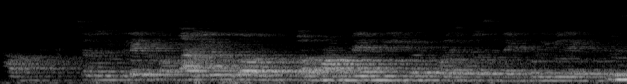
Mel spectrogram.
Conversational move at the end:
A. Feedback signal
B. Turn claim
B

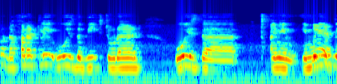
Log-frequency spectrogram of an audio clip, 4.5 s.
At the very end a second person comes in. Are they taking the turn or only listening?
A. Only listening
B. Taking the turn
B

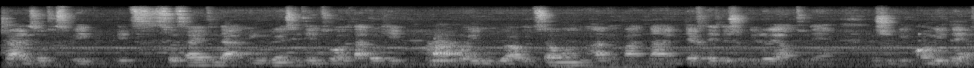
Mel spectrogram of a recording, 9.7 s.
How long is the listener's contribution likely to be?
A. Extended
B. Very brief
B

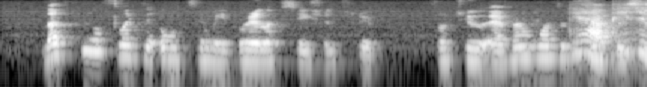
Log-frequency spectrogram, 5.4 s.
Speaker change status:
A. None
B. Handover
B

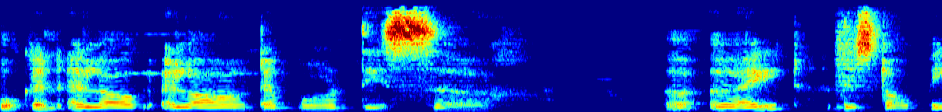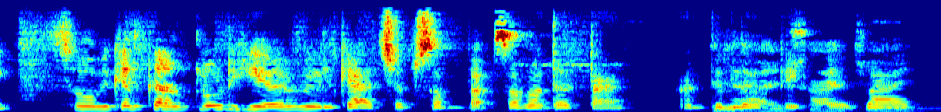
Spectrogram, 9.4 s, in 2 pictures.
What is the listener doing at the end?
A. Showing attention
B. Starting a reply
B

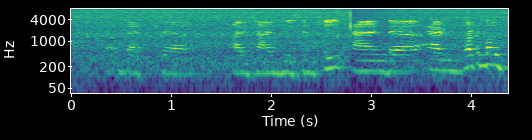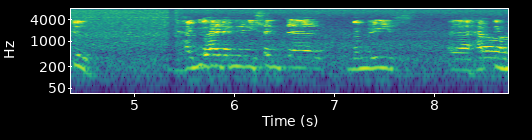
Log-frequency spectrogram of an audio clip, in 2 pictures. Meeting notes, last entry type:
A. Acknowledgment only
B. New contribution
B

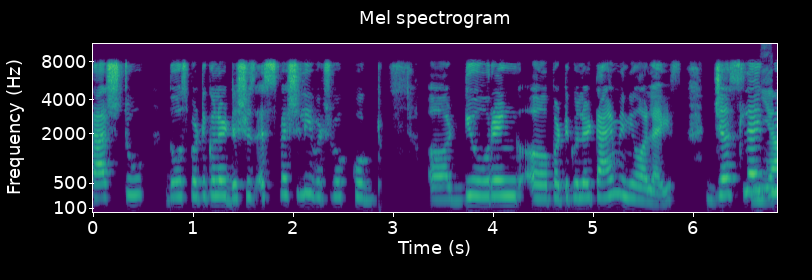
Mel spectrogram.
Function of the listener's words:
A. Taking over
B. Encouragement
A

